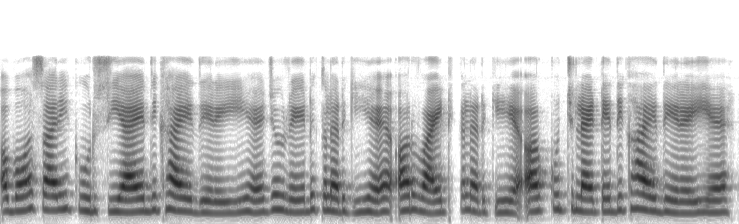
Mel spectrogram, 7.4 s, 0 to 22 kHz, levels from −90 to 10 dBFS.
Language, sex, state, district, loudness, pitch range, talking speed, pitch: Hindi, female, Punjab, Kapurthala, -16 LUFS, 215-250 Hz, 205 wpm, 230 Hz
